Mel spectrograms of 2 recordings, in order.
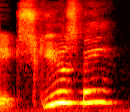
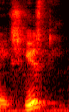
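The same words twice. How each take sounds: First: High, slow, indignant rising question; exaggerated affronted query, drawn out. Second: Soft, polite rising question; quietly ask, sort of dumbfounded; hushed, courteous bewilderment. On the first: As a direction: act out taking loud offence. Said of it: "But actually, I say it very politely". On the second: Retold or imitated. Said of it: "I say it very politely".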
